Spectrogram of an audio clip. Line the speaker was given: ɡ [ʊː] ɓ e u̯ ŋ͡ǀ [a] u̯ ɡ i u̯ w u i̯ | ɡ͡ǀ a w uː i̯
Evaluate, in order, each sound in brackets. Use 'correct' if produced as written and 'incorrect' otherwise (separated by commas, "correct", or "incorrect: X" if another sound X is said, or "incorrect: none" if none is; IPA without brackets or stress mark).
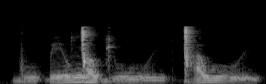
incorrect: uː, incorrect: ʌ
